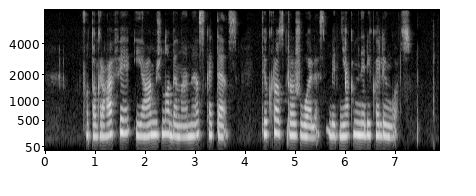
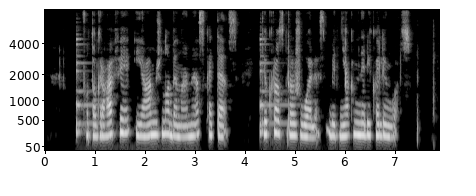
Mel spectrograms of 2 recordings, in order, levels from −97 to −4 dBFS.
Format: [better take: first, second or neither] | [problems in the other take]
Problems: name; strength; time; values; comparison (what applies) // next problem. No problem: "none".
first | noise reduction (classical method Wiener filter)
